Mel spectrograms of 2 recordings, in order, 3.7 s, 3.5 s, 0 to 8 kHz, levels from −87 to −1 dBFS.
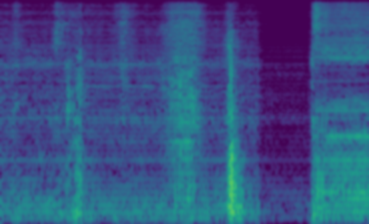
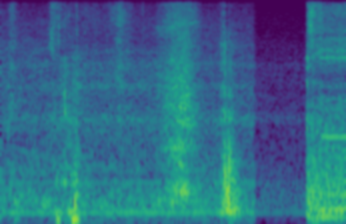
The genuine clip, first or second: second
